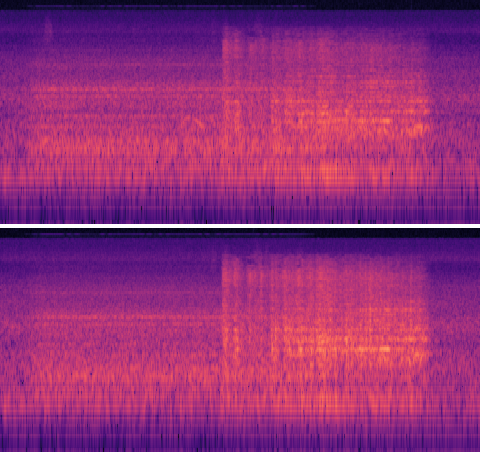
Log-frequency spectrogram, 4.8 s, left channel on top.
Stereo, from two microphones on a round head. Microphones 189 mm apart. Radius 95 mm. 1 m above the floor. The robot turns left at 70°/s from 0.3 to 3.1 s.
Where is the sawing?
30° right, 0.6 m; by 4.3 s 90° right, 0.6 m.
